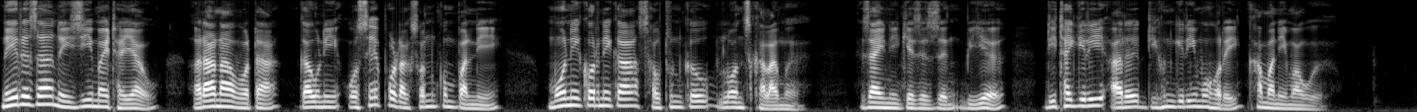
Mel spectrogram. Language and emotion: Bodo, neutral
